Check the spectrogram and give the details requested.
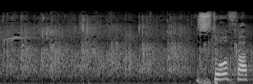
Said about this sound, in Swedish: Ja, det är bra. Det är bra. Det tycker jag är värt en applåd.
